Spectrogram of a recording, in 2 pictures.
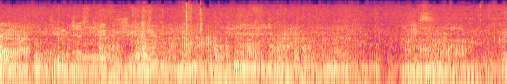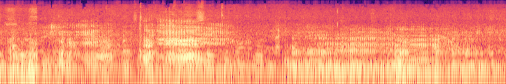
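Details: Large pride of wild lions feeding, heard from a distance with only occasional glimpses: dense, continuous deep growling and snarling from several animals overlapping, with louder rasping outbursts near the middle and end.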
